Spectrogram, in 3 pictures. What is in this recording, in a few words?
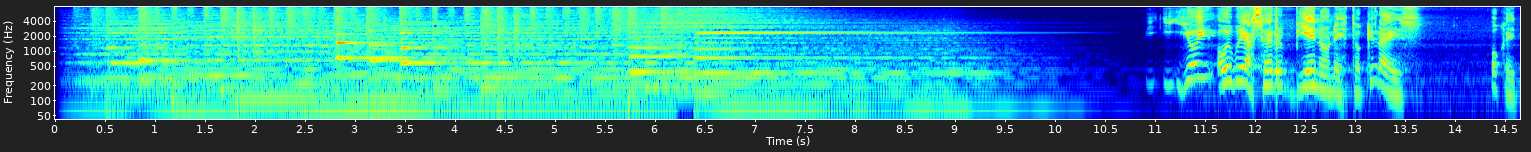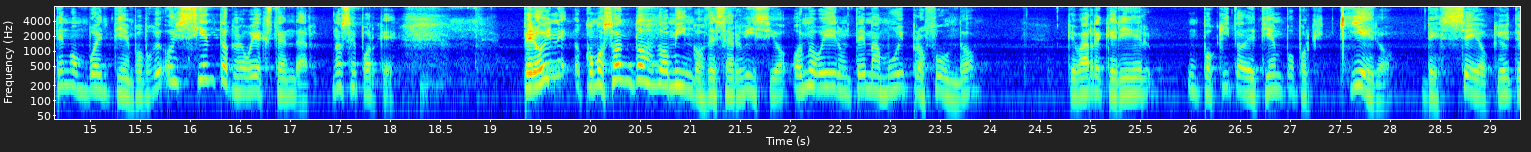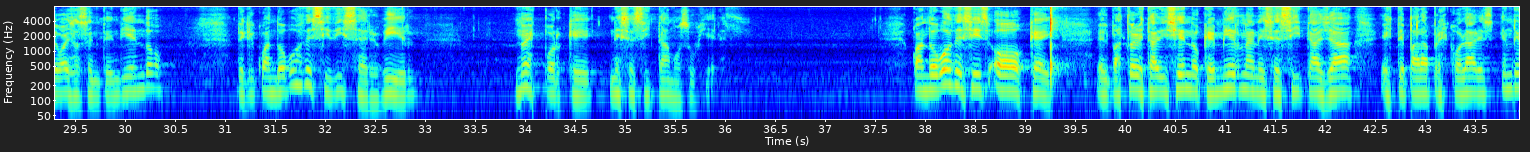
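SERMON SPAN, Spanish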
